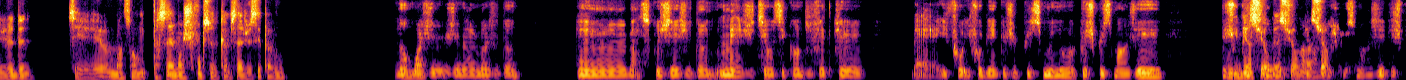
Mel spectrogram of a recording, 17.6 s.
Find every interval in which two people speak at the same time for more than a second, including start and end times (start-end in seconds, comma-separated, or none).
15.3-16.7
